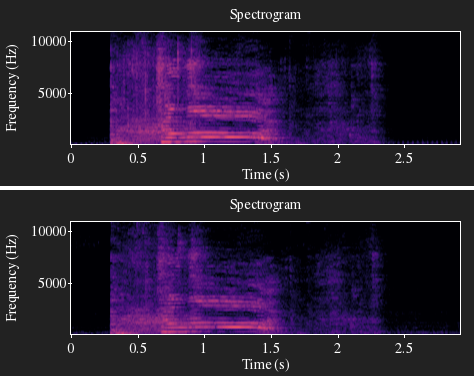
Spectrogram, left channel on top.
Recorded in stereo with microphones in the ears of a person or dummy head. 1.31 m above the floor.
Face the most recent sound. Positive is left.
turn(degrees=50)  # may be behind; listen again after turning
